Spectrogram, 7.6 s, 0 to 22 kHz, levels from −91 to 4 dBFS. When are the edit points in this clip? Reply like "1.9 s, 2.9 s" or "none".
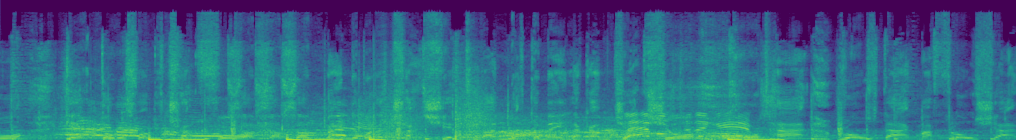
none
